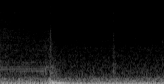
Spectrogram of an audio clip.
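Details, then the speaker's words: 2015 Ford Edge window relearn from the master switch, switch held all the way down and up: low, steady motor drone with three sharp clicks about 0.6 s apart as the glass runs; relearn in progress. "Okay, I heard the noise on that side."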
